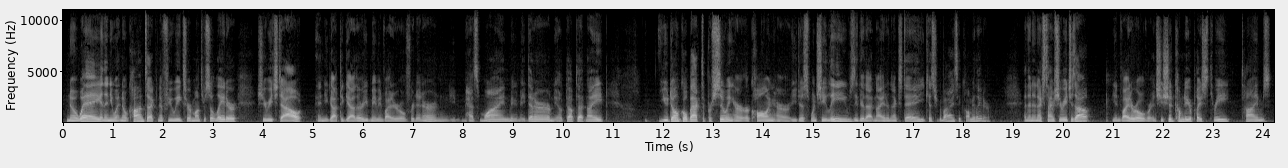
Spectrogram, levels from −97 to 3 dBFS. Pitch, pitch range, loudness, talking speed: 120 Hz, 110-145 Hz, -31 LUFS, 240 wpm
